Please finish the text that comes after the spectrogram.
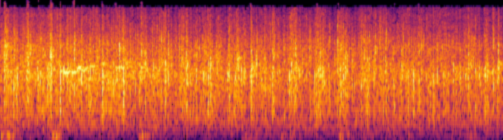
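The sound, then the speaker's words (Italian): A crowd applauds steadily, many hands clapping in a dense, even wash of sound that holds at a fairly constant level for several seconds, with no voices standing out. “Applauso per Vai.”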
